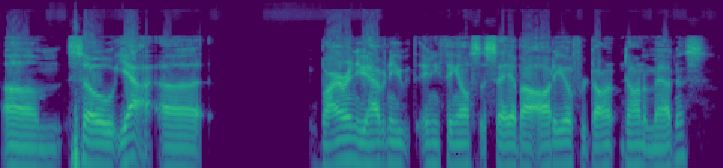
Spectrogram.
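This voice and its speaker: A man in his thirties with a low voice and a bright, forward edge. He talks casually as a live stream co-host, close on a headset mic with a dry sound. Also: fairly even intonation, moderate pace, smooth, no echo. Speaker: audiobook narrator and producer co-hosting a live stream. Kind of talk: casual live-stream discussion, reading out viewer questions. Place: indoor room at home.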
